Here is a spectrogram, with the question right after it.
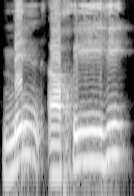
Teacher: من اخیہ کے اندر ہم نون ساکن کو ظاہر کر رہے ہیں، غنہ نہیں کر رہے۔ من اخیہ نون ساکن ہے، نون ساکن کے بعد حمزہ آ رہا ہے تو یہاں پر اظہار ہوگا، غنہ نہیں کیا جائے گا، نون ساکن اور تنوین کو ظاہر کریں گے۔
